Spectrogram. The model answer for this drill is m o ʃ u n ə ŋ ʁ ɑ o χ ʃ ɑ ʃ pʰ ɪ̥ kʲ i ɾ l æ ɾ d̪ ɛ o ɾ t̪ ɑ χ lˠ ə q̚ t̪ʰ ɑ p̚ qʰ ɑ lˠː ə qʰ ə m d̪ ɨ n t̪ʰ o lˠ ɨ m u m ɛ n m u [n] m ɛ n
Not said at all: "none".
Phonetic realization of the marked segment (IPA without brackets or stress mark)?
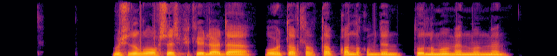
n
